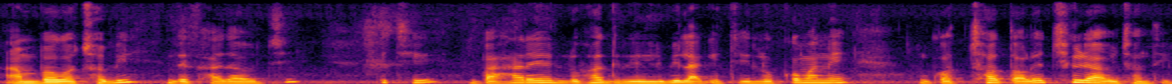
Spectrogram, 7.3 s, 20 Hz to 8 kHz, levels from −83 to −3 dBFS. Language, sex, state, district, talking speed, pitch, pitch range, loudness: Odia, male, Odisha, Nuapada, 130 wpm, 170 Hz, 150-195 Hz, -15 LUFS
